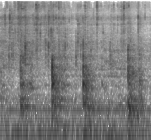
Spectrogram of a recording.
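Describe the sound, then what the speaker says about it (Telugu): Spices for tempering crackle in hot oil over a low flame, a close, steady sizzle broken by four sharp pops spaced about evenly, with no one talking. "ఇలా పోపు ఎగుతుంది."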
